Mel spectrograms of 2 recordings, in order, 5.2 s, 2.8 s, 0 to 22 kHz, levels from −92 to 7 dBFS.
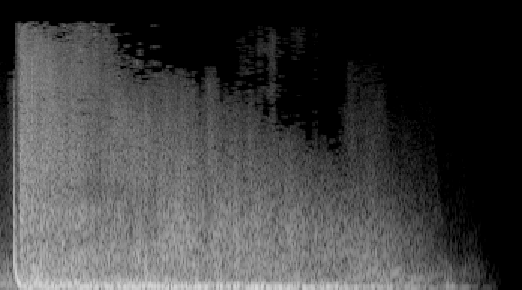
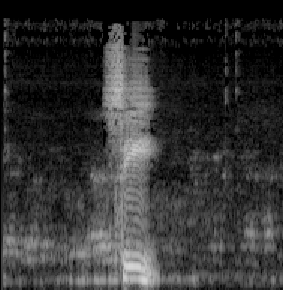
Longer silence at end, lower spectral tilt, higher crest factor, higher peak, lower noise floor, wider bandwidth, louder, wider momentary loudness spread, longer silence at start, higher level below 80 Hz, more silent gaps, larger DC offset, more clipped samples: second, 0.7 s vs 1.25 s; first, -5 dB/octave vs -3 dB/octave; about the same, 16 dB vs 20 dB; about the same, -2 dBFS vs 0 dBFS; first, -54 dBFS vs -48 dBFS; about the same, 16 kHz vs 16.5 kHz; second, -20 LUFS vs -13 LUFS; second, 16 LU vs 21 LU; second, 0 s vs 0.3 s; first, -20 dBFS vs -58 dBFS; neither; neither; neither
